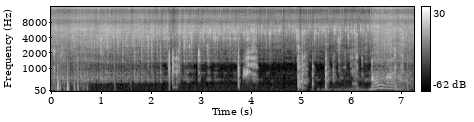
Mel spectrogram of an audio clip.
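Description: Garlic sautés in a hot pan for squid adobo, a continuous loud sizzle broken by frequent sharp clicks and scrapes of a utensil stirring against the pan.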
